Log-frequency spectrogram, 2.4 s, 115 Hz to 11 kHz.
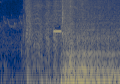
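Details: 2002–2006 Nissan Altima 2.5L after starter replacement (the old starter often just clicked): a brief crank, then the engine catches right away and settles into a steady idle, so the starter works properly.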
